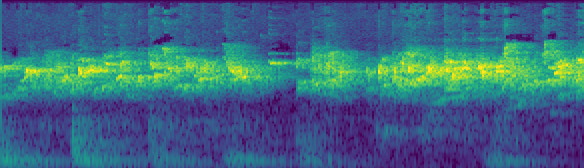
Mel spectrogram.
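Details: Goldfinch chicks calling in a high, continuous, wheezy twitter, while soft low thumps recur about every half second underneath.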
